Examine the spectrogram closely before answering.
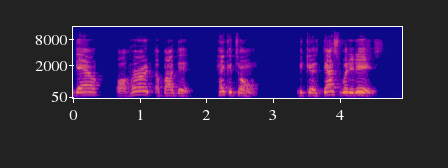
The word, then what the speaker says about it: hecatomb: We call it a hecatomb. We call it a hecatomb. That's spelled Hecatomb.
